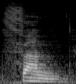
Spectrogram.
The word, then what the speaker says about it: femme: une femme، une دي الفيمينا، الفام e m بتنطق اكنها حرف الاي، فبقول ايه؟ femme.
